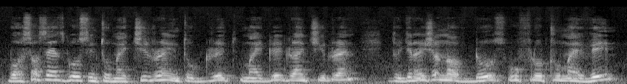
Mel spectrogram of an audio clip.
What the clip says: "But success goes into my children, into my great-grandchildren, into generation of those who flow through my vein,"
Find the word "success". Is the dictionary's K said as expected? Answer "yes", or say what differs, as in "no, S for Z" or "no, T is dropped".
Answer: no, K is dropped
